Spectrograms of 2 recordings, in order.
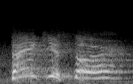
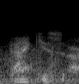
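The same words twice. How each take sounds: First: High shouted thank you; loud shout of thanks. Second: Hushed whispered thank you sir. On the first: Old man rearing back to thank God, high shout. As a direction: rear back and holler it to heaven. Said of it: "rear back and say". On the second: Preacher quietly echoing the thanks in a whisper. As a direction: breathe it out softly, almost to yourself. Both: Retold or imitated.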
